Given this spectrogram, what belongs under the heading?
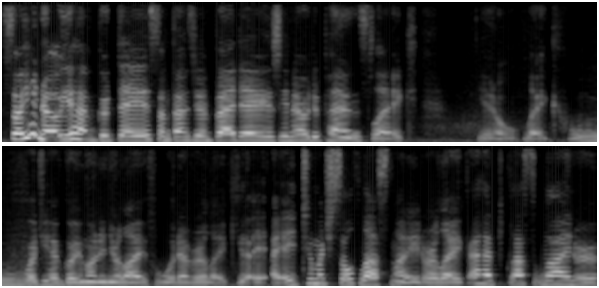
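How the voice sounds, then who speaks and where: A woman talks in a Czech accent. Her pitch is fairly high and her pace moderate. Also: ordinary pitch variation. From Czech Republic. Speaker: model and former playmate. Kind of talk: interview. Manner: halting.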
